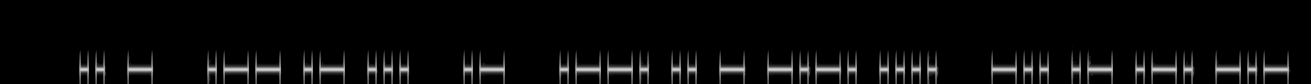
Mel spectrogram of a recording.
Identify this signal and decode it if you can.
Morse code, heard as a keyed tone, about 15 wpm, 700 Hz. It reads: IT WAS A PITCH DARK
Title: Sentences from Top 1300 Words 15wpm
